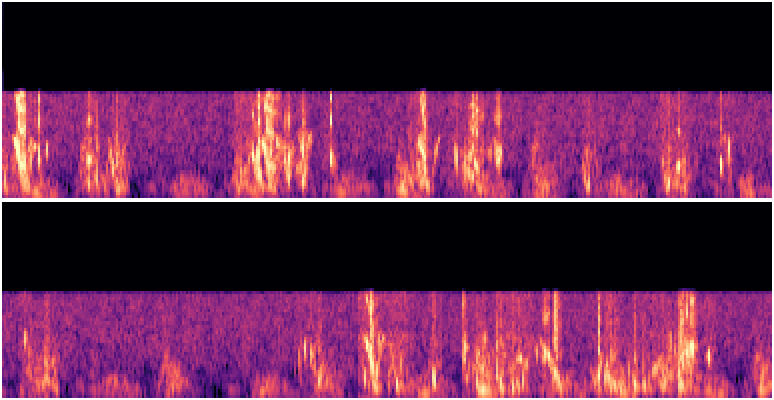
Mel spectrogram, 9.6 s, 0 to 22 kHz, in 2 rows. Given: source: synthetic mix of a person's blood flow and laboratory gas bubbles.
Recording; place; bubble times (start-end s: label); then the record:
Doppler ultrasound of blood flow; precordium
0.00-0.32 s: bubbles
0.51-0.80 s: bubbles
1.45-1.95 s: bubbles
2.01-2.10 s: bubbles
2.53-2.74 s: bubbles
2.79-3.13 s: bubbles
3.61-3.71 s: bubbles
4.10-4.30 s: bubbles
4.46-4.58 s: bubbles
4.92-5.00 s: bubbles
5.06-5.19 s: bubbles
6.63-6.84 s: bubbles
7.04-7.40 s: bubbles
7.47-7.56 s: bubbles
7.69-8.37 s: bubbles
8.48-9.27 s: bubbles
From the record:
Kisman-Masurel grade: 233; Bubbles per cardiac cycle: several, 3 to 8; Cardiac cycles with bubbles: 50 to 99%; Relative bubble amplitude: loud (0.450 to 0.775); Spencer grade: 3 (all of the cardiac periods contain showers or single bubble signals, but not dominating or overriding the cardiac motion signals); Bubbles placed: anywhere in the cardiac cycle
